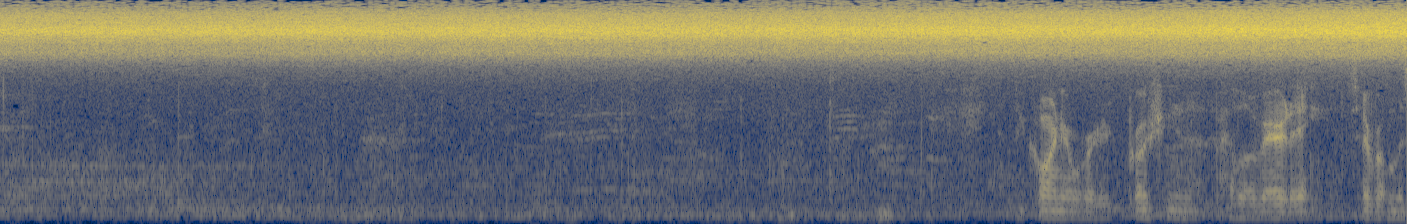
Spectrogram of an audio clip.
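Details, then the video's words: A chorus of cicadas in a Palo Verde tree on a hot summer night just after sunset. Their unbroken, high, sizzling buzz holds steady throughout, and a man's voice speaks briefly near the end. "Sounds of Cicadas"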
